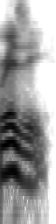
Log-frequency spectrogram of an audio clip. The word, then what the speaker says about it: Rizzi: next Saints head coach has a name that rhymes with fizzy. As Cam Jordan indicated, it also rhymes with Drizzy and with Pizzy. Yeah. So anyway, yeah. Okay. Alvin Kamara is a Darren Rizzi guy, and he made that clear.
